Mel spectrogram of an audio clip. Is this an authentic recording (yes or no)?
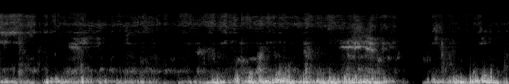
no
